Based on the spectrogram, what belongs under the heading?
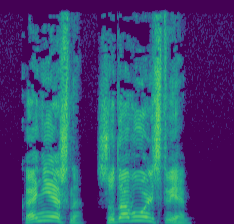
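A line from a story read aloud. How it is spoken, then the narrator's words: Cheerful exclamation. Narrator (Russian): весело воскликнул Флай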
